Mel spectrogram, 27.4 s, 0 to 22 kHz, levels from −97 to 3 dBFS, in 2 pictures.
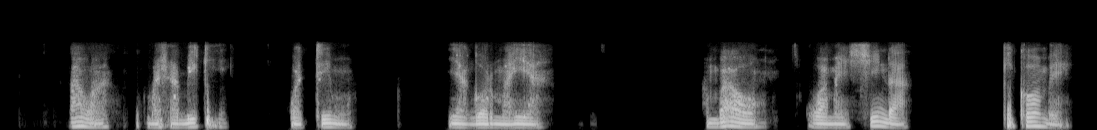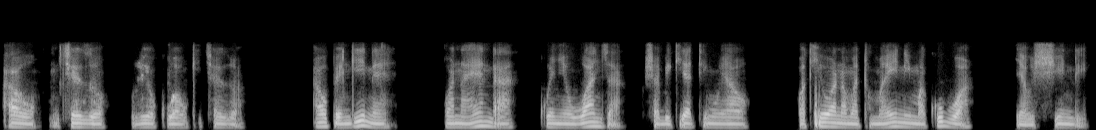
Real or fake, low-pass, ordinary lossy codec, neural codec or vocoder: real; 5.4 kHz; Opus, 32 kbps; none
